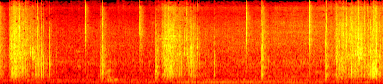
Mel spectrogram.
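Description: Chalk-dusted hands squeeze and crush small white chalk pieces between the palms over a thin layer of them in a green plastic basin. Broad, gritty crumbling bursts alternate with sharp, bright cracking snaps in an irregular rhythm. The pieces crumble apart.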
